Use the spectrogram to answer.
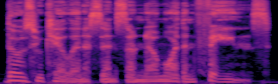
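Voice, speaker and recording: An actress playing a stern, vengeful female monster hunter in a card game, solemn and deliberate with a husky, gravelly voice. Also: rumbling low, no room sound, clean studio sound, soft background music, exaggerated voice. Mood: grim, solemn. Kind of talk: card game character voice lines.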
